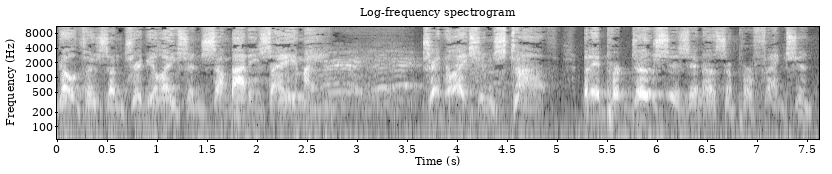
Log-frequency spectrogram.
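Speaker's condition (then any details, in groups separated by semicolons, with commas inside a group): Vocal fold paralysis; move or vibrate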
